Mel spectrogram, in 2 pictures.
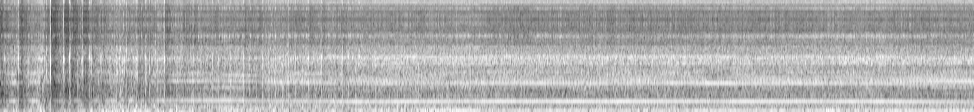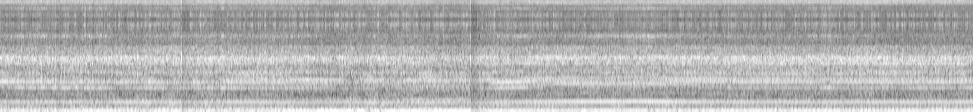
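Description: Engine and propeller of a flex-wing microlight trike running at takeoff power, a loud, steady drone as the trike leaves the ground and climbs. A few sharp knocks come in the first second or two, while it is still rolling on the grass.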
